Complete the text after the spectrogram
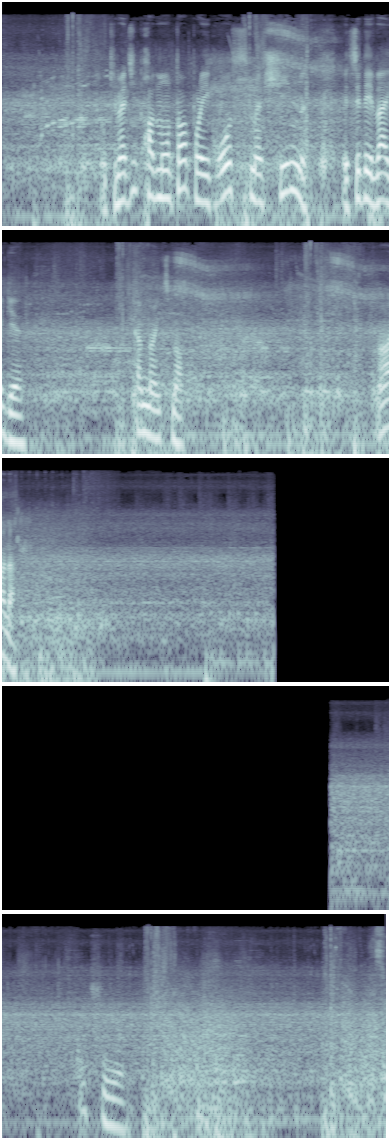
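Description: A bowstring twangs as arrows fly.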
